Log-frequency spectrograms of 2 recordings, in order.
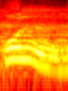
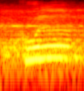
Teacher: Nah, ini qaf tebal, kaf tipis.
